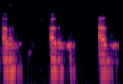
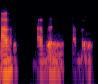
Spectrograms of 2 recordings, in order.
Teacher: Salah satunya sifatnya ba itu adalah dia adalah syadid atau tidak mengalir udaranya. Jadi ab, ab memantul tapi tidak mengalir.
